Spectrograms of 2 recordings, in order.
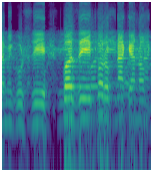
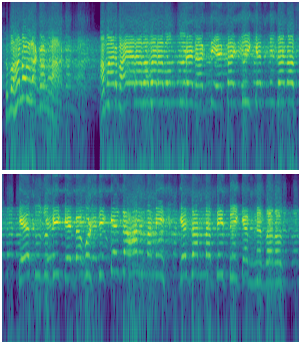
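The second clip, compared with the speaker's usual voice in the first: high, loud chanted challenge; full-force preaching; 11 semitones higher, 6 dB louder than usual. Acted. Preacher retelling the father's challenge to the crowd, high chanted preaching.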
